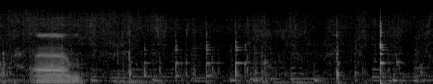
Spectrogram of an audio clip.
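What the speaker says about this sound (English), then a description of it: "We keep stirring it." Food frying in a pan is stirred with a utensil, giving a steady close sizzle under repeated scraping and tapping strokes, with a brief tonal squeak near the start and no speech.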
